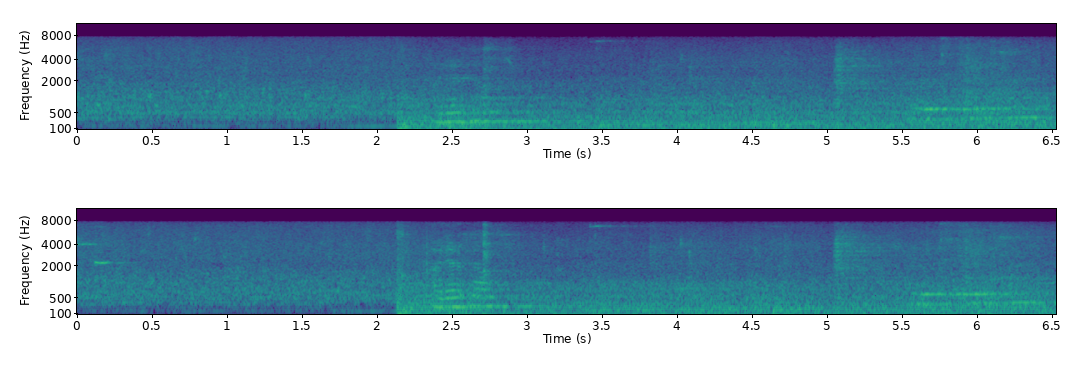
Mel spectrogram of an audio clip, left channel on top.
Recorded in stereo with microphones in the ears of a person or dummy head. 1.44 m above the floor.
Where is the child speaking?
50° right (ahead or behind), 0.5 m; by 6.4 s 10° right (ahead or behind), 2 m.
